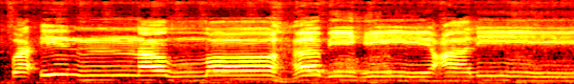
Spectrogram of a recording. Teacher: Fa innallah lafaz Allah didahului oleh fathah maka dinamakan bacaan tafhim yang artinya tebal. Itu bacanya Allah bukan la ya.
